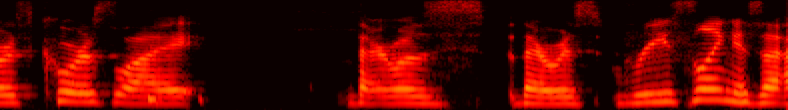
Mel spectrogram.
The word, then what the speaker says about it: Riesling: There was Riesling. Is that how you pronounce that wine I Riesling.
